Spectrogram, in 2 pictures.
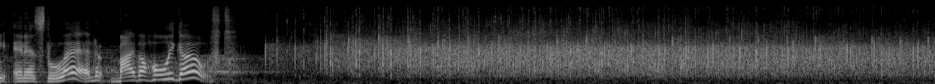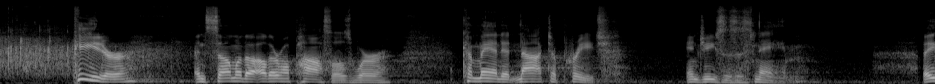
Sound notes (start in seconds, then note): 2.6 applause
